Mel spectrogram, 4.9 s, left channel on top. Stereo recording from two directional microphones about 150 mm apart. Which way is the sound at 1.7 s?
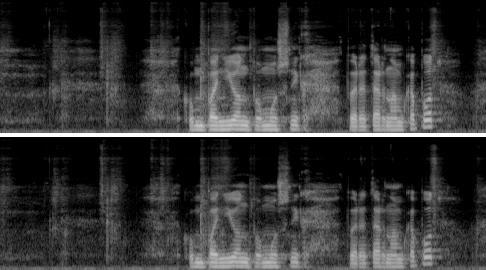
45° left (ahead or behind).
